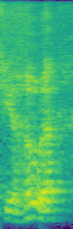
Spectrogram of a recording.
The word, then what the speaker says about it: Yahuwah: That's one of the ways, too, that we know that the Creator's name is pronounced as Yahuwah, because Yahudah has always been pronounced that way. It's never been Yahwada or Yahvada, but it's been Yahudah.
